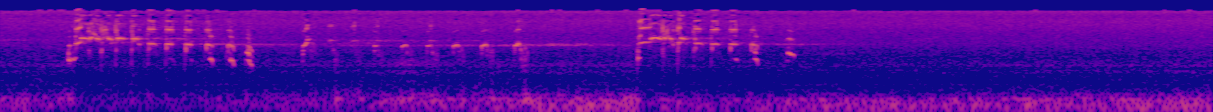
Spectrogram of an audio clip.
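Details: A pair of eagles calling along a shore, one having just landed in a tree, giving two bursts of rapid, high, staccato chittering notes tumbling downward over a low rumble of wind or traffic.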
